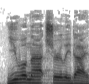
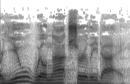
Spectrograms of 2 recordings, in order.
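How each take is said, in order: First: "will" leicht betont, ruhig fallend; stress on will. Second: "You" leicht betont, Rest fallend; stress on you. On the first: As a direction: das Wort "will" hervorheben. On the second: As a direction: den Anfang "You" hervorheben. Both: Shown as a demonstration.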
